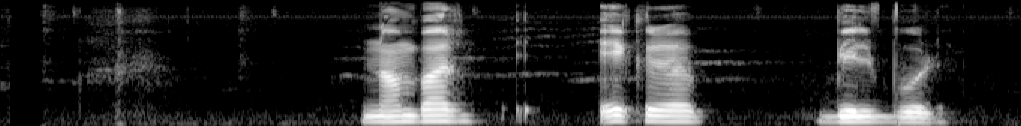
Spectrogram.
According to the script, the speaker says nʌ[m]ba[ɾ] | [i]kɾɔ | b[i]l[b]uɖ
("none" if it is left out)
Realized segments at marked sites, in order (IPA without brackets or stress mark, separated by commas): m, ɾ, e, i, b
